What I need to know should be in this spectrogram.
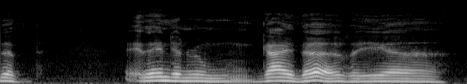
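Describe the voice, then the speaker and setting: A man with an American accent has a dark, mellow tone. He speaks at a very slow pace. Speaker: war veteran. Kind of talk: interview. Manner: halting.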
